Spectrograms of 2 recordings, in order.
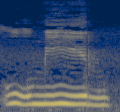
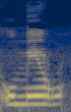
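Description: First: The r sound is light and thin. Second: The r sound is heavy and thick. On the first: The speaker calls it right. "Tapi umir. Mir. Ya, tipis" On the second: The speaker calls it wrong. "Jangan tebal, ya. Bukan umir"

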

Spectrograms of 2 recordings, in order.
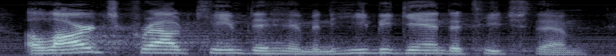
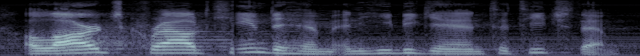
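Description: Both takes have the same delivery.

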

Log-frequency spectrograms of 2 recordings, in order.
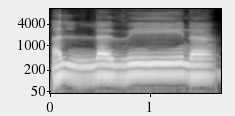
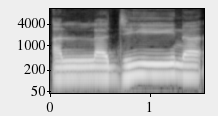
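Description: First: The middle consonant is a soft z sound. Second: The middle consonant is a hard j sound. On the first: The speaker calls it right. "জালাক্ষর নরম করে" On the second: The speaker calls it wrong. "তখন যেন জিম চলে আসে"

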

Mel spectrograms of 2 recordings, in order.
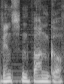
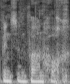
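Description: First: The name has an English-style pronunciation. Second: The name has a Dutch-style pronunciation.

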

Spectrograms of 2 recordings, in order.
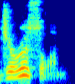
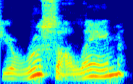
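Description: First: The name begins with a J sound. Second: The name begins with a Y sound. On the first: This is the familiar translated form of the name. The speaker calls it wrong. "not Jerusalem" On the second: This keeps the original language's form of the name. The speaker calls it right. "That it's a yod or a y to begin with"

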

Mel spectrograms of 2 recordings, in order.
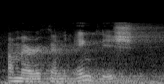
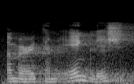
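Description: Both takes have the same delivery.

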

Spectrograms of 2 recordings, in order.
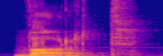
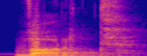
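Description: Both takes have the same delivery.

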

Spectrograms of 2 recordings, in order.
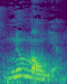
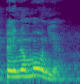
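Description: First: The P at the start is silent. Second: The P at the start is pronounced. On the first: "we don't pronounce the P in English, so it's pneumonia" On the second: "in Portuguese, you would say pneumonia"

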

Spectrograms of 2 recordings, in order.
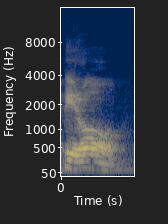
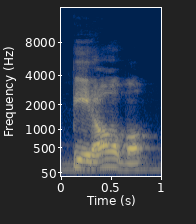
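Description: First: The b sound is softened almost away. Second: The b sound is clearly pronounced. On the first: "he said piro" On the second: "He didn't say pirobo"

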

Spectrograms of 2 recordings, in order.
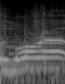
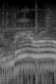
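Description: First: The first vowel sounds like 'aw'. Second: The first vowel sounds like 'ah'. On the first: "I call her Laura" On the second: "some people say it's Lara"

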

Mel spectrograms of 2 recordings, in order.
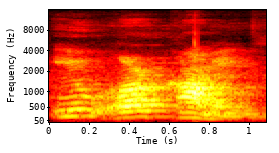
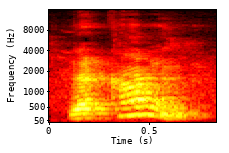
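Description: First: It is said as a plain statement. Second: It is said as a doubtful question. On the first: You are coming, stated as a fact. "এটা শেষে ফুল stop দেওয়া আছে" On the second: There is doubt whether you are coming. "সন্দেহ প্রকাশ পাচ্ছে, ইমোশনটা প্রকাশ পাচ্ছে, টোনটাই change হয়ে যাচ্ছে"

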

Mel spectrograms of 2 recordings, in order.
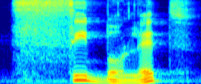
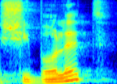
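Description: First: The word begins with an 's' sound. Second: The word begins with an 'sh' sound. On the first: The speaker is not from the group. The speaker calls it wrong. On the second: The speaker belongs to the group. The speaker calls it right. "instead of shin"

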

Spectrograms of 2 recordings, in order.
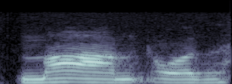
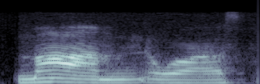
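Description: The two takes are said the same way.

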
